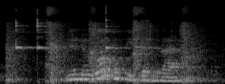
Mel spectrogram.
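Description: Dishes and cutlery clinking, a couple of sharp clinks with a brief ring, then a person's voice speaking from about half a second in.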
